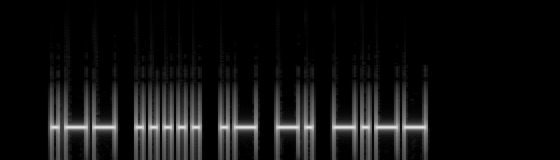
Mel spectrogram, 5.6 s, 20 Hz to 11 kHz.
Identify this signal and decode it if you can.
Morse code, heard as a keyed tone, about 17 wpm, 700 Hz. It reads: W5ANY
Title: USA Call Signs Repeated 3x 17wpm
